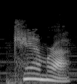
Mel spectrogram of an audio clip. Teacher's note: smoothly for example the word camera is often pronounced as camera with the middle e disappearing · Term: elision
